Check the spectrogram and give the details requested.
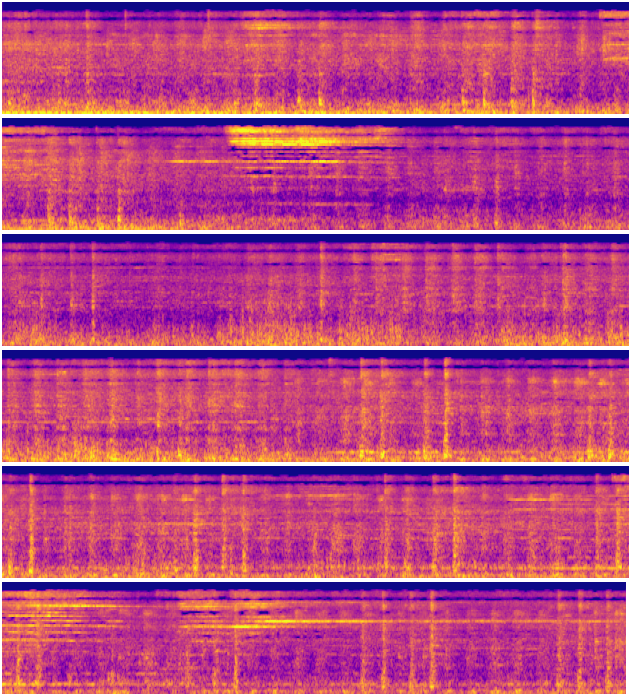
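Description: Freight train of tank cars and boxcars rolling past close by: a continuous rumble and clatter of steel wheels on the rails, with brief high wheel squeals about seven seconds in and again near the end.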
